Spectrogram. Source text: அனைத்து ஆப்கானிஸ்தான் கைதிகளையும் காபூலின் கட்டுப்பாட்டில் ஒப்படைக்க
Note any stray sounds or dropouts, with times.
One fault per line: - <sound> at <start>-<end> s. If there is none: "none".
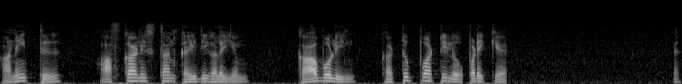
none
